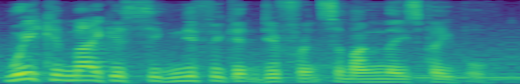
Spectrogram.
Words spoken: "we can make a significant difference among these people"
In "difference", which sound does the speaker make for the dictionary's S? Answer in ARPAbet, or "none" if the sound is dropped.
S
